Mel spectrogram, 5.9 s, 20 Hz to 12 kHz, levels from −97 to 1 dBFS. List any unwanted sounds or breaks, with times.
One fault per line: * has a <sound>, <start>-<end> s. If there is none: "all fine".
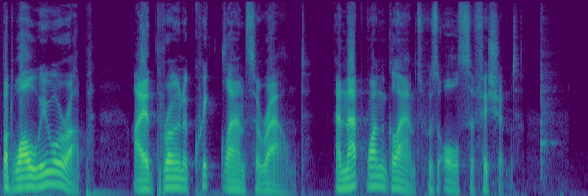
* has a tap, 5.4-5.7 s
